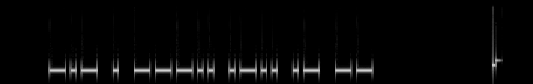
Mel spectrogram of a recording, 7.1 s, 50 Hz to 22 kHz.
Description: Morse code, heard as a keyed tone, about 17 wpm, 700 Hz. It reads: KE8LAM
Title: USA Call Signs - 3x Character Spacing - 17wpm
